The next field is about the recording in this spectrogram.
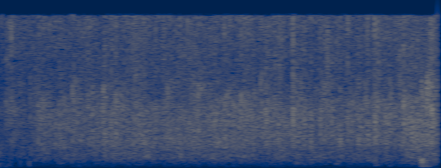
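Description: A steady wash of audience applause, many hands clapping together at a consistent level for several seconds, dense and continuous with no voices standing out.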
